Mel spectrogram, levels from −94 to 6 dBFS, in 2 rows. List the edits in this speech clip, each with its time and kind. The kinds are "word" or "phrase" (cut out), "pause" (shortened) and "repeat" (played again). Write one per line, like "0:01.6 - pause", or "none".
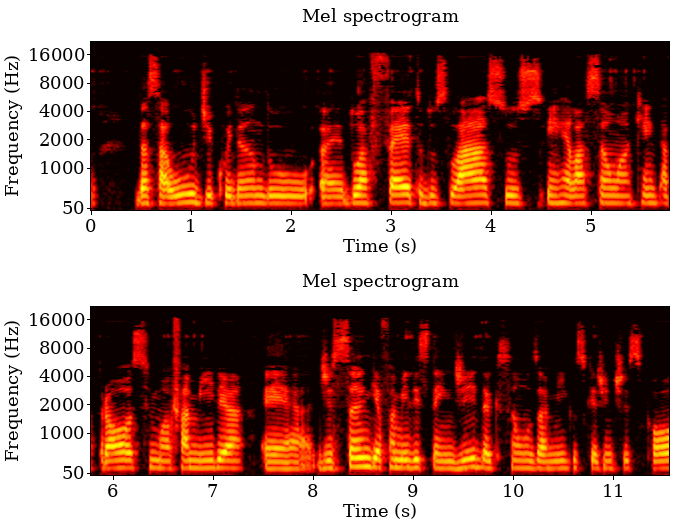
0:07.4 - pause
